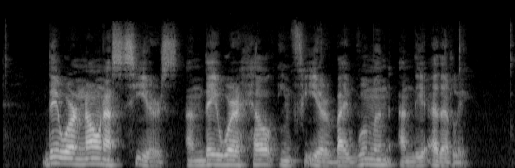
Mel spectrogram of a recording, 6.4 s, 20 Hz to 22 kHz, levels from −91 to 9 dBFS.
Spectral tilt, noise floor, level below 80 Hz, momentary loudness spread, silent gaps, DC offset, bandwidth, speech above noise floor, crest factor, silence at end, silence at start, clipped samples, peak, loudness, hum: -4.5 dB/octave; -64 dBFS; -66 dBFS; 13 LU; none; under 0.1%; 13 kHz; 38 dB; 22 dB; 0.6 s; 0.55 s; under 0.1%; -6 dBFS; -26 LUFS; none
